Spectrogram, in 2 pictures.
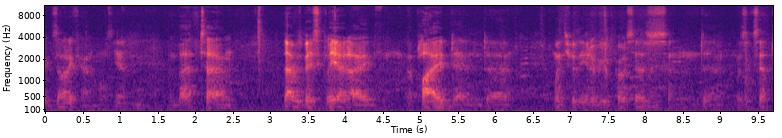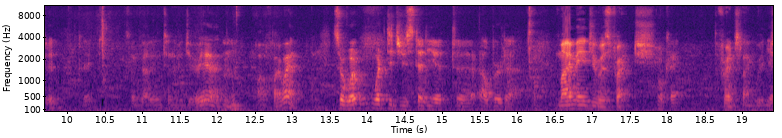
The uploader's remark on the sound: At the 50th Anniversary event at UBC on December 4, 2010. This podcast was recorded during CUSO-VSO's 50th Anniversary Kick-off celebrations in Vancouver, BC.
